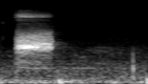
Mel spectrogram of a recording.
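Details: A squirrel stuck up in a house, unable to get down, barks incessantly, a Donald Duck-like "quaaa". Here it gives one loud, harsh, raspy bark, followed by near silence.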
